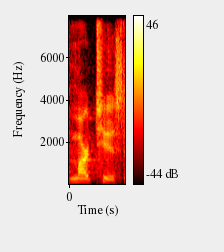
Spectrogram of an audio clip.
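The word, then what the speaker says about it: martus (μάρτυς): That word is pronounced martus. Does it look like another word to you? Martyr. It's the same.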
